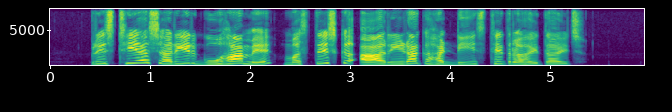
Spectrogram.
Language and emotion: Maithili, neutral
